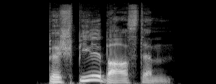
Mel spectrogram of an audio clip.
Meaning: strong dative masculine/neuter singular superlative degree of bespielbar
- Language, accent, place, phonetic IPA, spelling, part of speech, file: German, Germany, Berlin, [bəˈʃpiːlbaːɐ̯stəm], bespielbarstem, adjective, De-bespielbarstem.ogg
